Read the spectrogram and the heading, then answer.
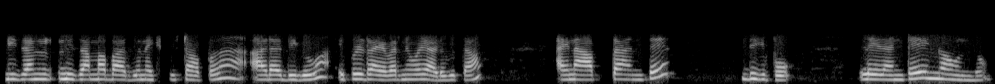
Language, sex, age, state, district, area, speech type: Telugu, female, 18-30, Telangana, Mulugu, rural, conversation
